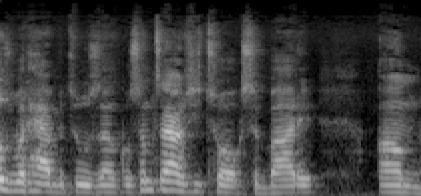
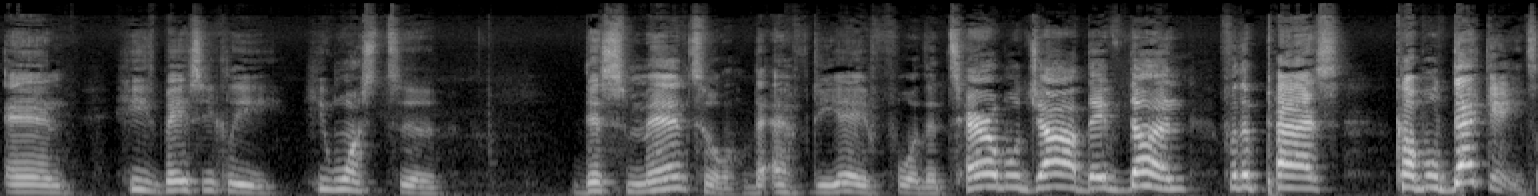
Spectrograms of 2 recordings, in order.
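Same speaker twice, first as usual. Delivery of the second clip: fired-up, indignant, heated, angry; 4 semitones higher, 4 dB louder than usual. Talking with someone who urges them to get fired up, getting angry. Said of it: "I'm sorry, I'm getting angry".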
